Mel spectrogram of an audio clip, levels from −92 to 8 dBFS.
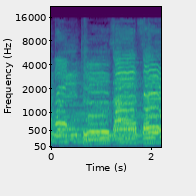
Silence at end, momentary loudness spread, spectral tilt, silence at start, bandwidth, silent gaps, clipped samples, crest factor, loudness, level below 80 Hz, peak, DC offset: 0 s; 5 LU; -4 dB/octave; 0 s; 15.5 kHz; none; under 0.1%; 14 dB; -14 LUFS; -66 dBFS; 0 dBFS; under 0.1%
